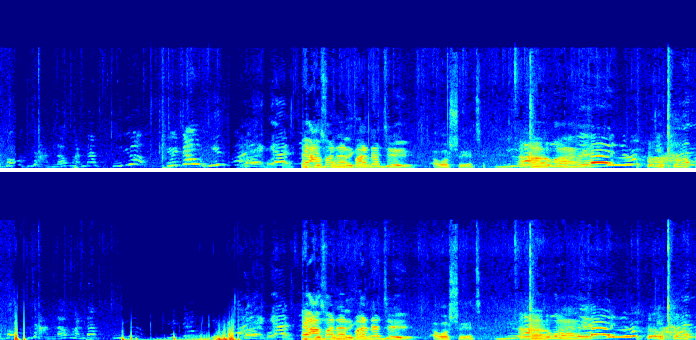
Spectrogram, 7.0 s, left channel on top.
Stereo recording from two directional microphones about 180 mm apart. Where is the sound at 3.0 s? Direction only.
30° right (ahead or behind).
